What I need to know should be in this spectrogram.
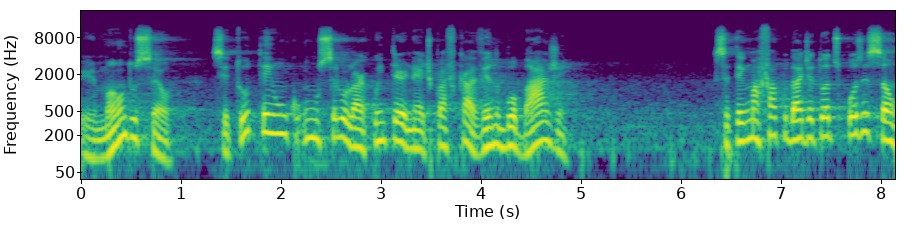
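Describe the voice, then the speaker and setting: A man with a fairly high pitch and vocal fry swings his pitch very widely, moving at a moderate pace with long, frequent pauses. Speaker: pastor. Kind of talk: sermon. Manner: animated.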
